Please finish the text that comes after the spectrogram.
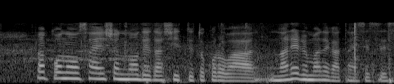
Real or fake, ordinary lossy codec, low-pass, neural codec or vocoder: real; none; 7.2 kHz; none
